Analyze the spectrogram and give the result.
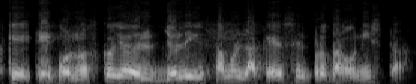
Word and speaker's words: Leguizamo: Woody Harrelson, Andy García, Matt Damon o John Leguizano. Leguizamo, no sé si pronuncio bien ese. Ah, no, es, es John Leguizamo, correcto.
